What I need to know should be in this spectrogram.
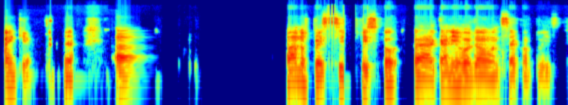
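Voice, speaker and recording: A man's voice: lowish voice, takes it slowly, long pauses, no room sound, faint music behind. A man hosting a call-in broadcast, politely and briefly handing the floor to callers. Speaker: host and moderator. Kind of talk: moderating callers. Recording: dry lo-fi audio.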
